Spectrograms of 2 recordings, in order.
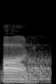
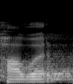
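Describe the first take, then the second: First: The word starts with a vowel, no h sound. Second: The word starts with an audible h sound. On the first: The speaker calls it right. "इसको हम pronounce करते हैं आर" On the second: The speaker calls it wrong. "Not हावर"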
